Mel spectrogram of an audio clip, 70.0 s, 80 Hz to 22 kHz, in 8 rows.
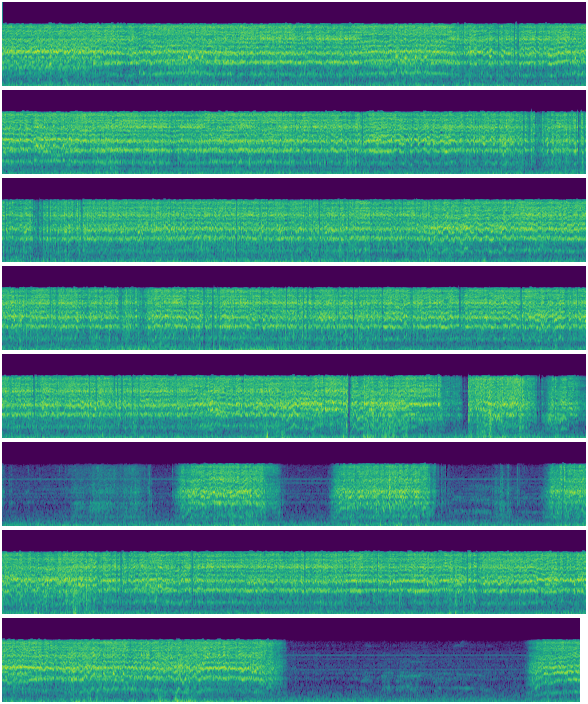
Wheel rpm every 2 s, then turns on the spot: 150, 160, 160, 160, 160, 160, 160, 160, 160, 160, 160, 160, 160, 160, 160, 160, 160, 160, 160, 170, 170, 100, 10, 80, 80, 50, 140, 170, 170, 160, 160, 160, 110, 0, 40.
50-52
